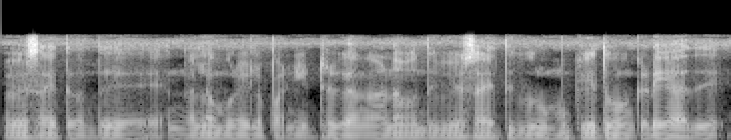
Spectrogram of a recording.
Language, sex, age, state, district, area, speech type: Tamil, male, 30-45, Tamil Nadu, Tiruchirappalli, rural, spontaneous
